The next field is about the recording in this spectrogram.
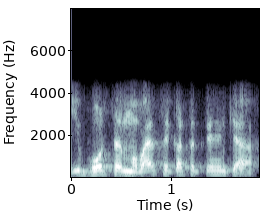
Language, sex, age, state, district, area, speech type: Hindi, male, 45-60, Bihar, Begusarai, rural, conversation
